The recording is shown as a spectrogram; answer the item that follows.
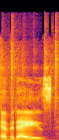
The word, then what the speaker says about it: Evadaze: of how it came off yeah and it's pronounced everdays um it's with a z yeah yeah every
